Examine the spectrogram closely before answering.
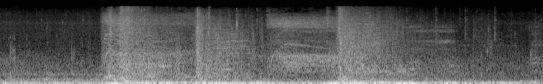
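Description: Heavy sword blows strike an enemy with loud impacts.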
